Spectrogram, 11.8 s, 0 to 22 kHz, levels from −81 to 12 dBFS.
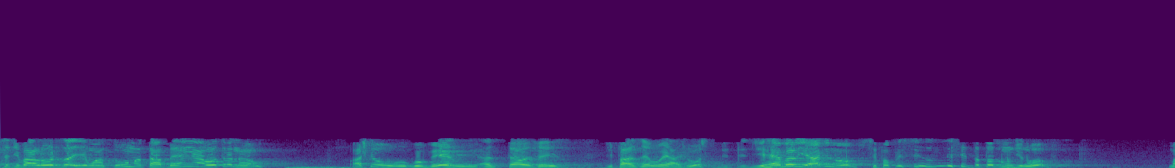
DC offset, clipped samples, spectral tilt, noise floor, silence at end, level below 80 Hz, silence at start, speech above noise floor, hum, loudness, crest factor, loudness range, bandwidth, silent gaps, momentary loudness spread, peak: under 0.1%; under 0.1%; -9.5 dB/octave; -53 dBFS; 0 s; -40 dBFS; 0 s; 33 dB; none; -21 LUFS; 14 dB; 3 LU; 4 kHz; none; 18 LU; -8 dBFS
